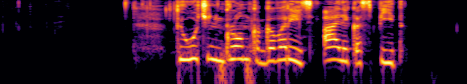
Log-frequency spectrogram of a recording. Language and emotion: Russian, angry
